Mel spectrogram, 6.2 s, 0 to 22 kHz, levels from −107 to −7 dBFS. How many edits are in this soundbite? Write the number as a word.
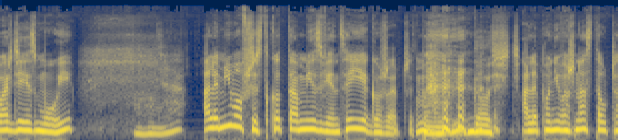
two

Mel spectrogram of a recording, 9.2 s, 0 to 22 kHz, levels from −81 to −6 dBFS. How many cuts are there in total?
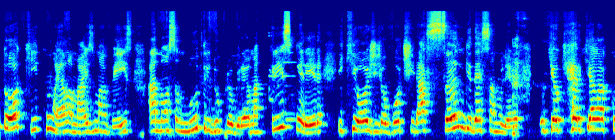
one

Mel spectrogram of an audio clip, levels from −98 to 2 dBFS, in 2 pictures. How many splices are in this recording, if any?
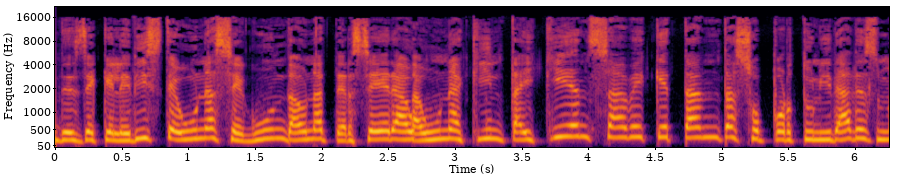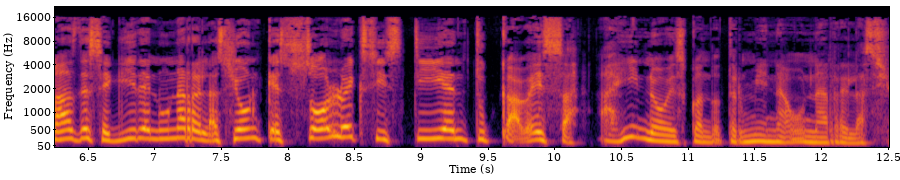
two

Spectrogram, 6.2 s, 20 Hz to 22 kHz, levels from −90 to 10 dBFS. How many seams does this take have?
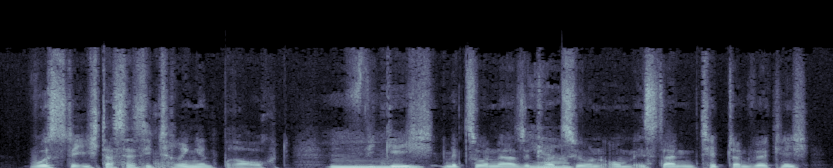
zero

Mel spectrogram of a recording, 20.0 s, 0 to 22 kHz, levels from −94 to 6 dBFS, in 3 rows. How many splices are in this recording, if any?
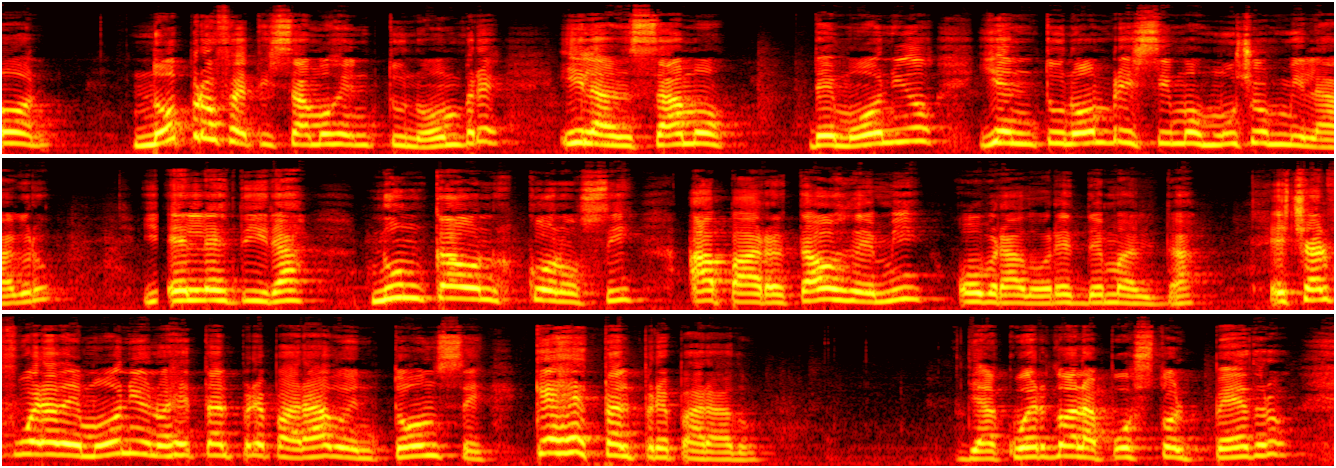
two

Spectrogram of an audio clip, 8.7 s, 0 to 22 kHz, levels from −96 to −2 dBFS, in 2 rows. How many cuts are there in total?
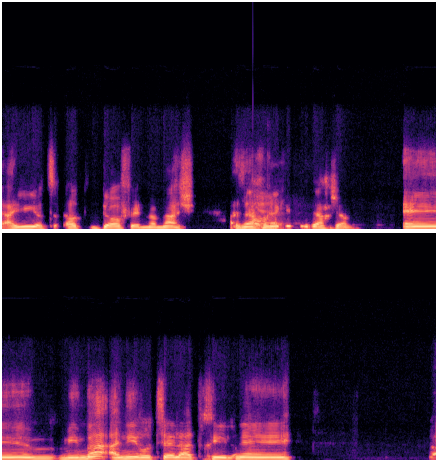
two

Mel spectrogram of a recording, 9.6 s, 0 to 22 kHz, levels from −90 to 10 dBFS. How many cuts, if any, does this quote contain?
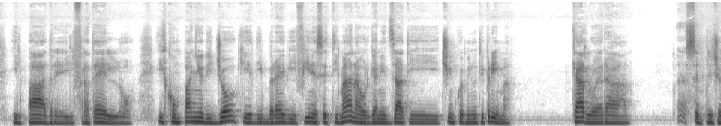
one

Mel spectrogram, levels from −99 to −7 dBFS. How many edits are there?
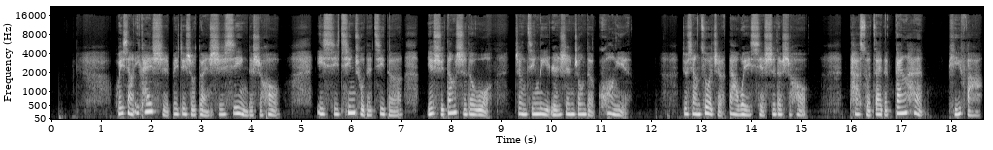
one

